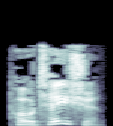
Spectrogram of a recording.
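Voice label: "potation", British English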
